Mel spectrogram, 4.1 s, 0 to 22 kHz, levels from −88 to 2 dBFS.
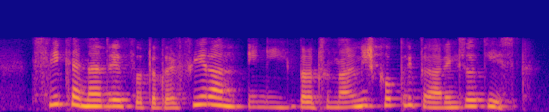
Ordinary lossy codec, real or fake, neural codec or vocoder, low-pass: AAC, 48 kbps; fake; codec, 16 kHz, 1 kbps, X-Codec, HuBERT features, trained on general audio; 5.4 kHz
